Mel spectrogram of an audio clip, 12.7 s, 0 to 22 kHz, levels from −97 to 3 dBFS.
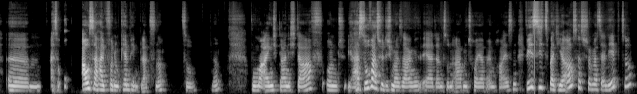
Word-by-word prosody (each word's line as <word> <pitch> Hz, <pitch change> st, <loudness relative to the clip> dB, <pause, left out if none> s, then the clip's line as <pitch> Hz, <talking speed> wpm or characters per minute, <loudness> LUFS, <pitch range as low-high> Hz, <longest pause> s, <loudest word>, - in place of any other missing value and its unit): Ähm, 185 Hz, -, 0 dB, 0.2 s
also -, -, -3 dB
U 335 Hz, -, -9 dB, 0.3 s
außerhalb 205 Hz, -6 st, +7 dB
von 200 Hz, -1 st, -2 dB
'nem 175 Hz, -2 st, +2 dB
Campingplatz, 180 Hz, -9 st, -5 dB
ne, 190 Hz, +2 st, -5 dB, 0.3 s
so, 160 Hz, +2 st, -9 dB, 0.3 s
ne? 190 Hz, +7 st, -11 dB, 0.6 s
Wo 180 Hz, -2 st, 0 dB
man 175 Hz, -, +2 dB
eigentlich 180 Hz, +1 st, +2 dB
gar 175 Hz, -1 st, -2 dB
nicht 170 Hz, 0 st, -1 dB
darf. 225 Hz, +9 st, -2 dB
Und 180 Hz, -, -1 dB
ja, 340 Hz, -9 st, -1 dB
so 245 Hz, +5 st, +6 dB
was 275 Hz, -7 st, +5 dB
würde 200 Hz, -4 st, -2 dB
ich 180 Hz, -, -2 dB
mal 175 Hz, -2 st, +1 dB
sagen, 170 Hz, +1 st, -3 dB
eher 165 Hz, -1 st, -6 dB
dann 165 Hz, +1 st, -6 dB
so 165 Hz, -, -6 dB
'n 165 Hz, -, -4 dB
Abenteuer 165 Hz, -, -5 dB
beim 320 Hz, -, -7 dB
Reisen. 195 Hz, -, -8 dB, 0.2 s
Wie 275 Hz, +5 st, +4 dB
sieht 295 Hz, -1 st, +7 dB
es -, -, -2 dB
bei 210 Hz, -, +2 dB
dir 195 Hz, +5 st, -1 dB
aus? 365 Hz, -2 st, -1 dB
Hast 275 Hz, -1 st, -2 dB
du 230 Hz, -, -4 dB
schon 215 Hz, -, -4 dB
was 210 Hz, 0 st, -2 dB
erlebt, 200 Hz, -, -3 dB
so? 345 Hz, +2 st, -4 dB
190 Hz, 200 wpm, -23 LUFS, 175-250 Hz, 0.6 s, außerhalb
